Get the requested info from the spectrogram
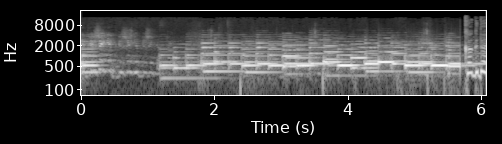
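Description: A child playing a simple melody note by note on a white Sonata grand piano. The playing breaks off early, and the same opening phrase starts again just after a second in and runs on steadily.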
